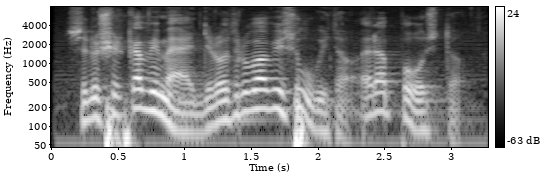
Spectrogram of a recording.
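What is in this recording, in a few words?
"a posto", Italian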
